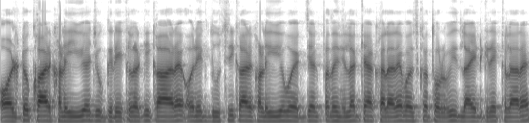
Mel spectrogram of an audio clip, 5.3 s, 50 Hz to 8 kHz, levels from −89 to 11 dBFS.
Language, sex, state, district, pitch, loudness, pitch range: Hindi, male, Chandigarh, Chandigarh, 110 Hz, -18 LUFS, 105-115 Hz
